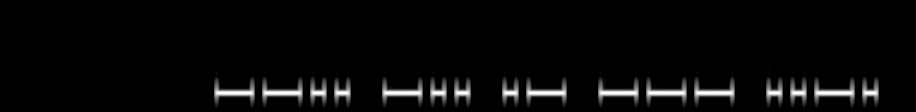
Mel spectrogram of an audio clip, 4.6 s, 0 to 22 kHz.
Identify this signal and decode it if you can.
Morse code, heard as a keyed tone, about 20 wpm, 700 Hz. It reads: ZDAOF
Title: Code Groups - 5 Letter:Numbers - 20wpm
